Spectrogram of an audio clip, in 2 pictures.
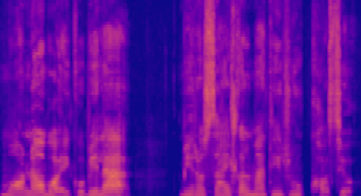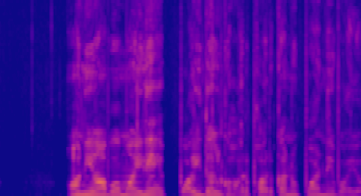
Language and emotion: Nepali, sad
